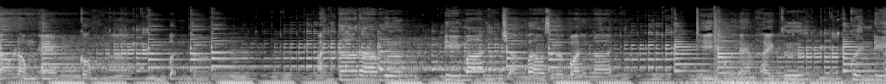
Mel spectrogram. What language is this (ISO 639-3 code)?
vie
